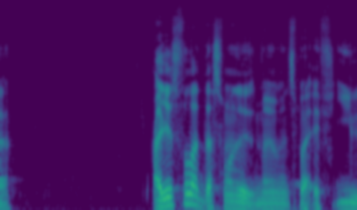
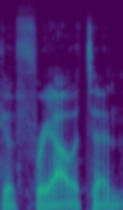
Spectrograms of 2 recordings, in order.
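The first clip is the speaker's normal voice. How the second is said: normal talking voice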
